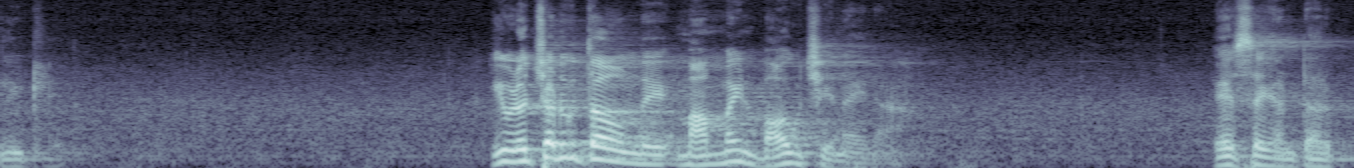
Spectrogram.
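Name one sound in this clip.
A middle-aged man preaches forcefully into a microphone, with pauses between phrases.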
